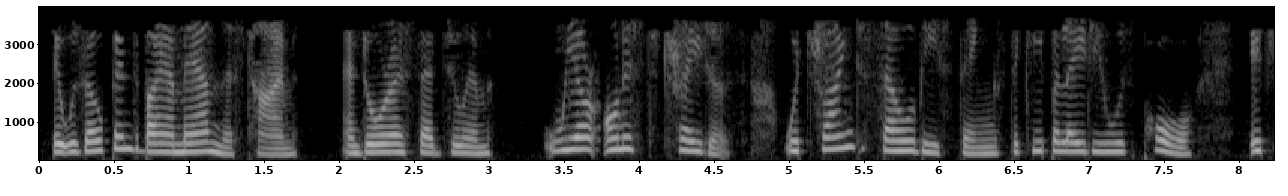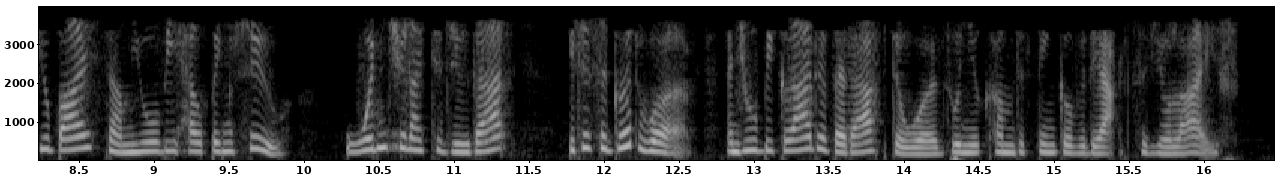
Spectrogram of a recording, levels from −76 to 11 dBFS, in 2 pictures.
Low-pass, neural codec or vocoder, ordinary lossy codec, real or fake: 3.6 kHz; none; MP3, 24 kbps; real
